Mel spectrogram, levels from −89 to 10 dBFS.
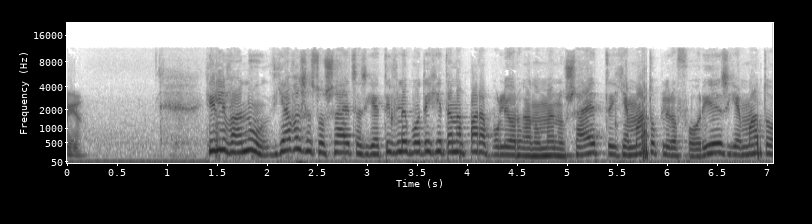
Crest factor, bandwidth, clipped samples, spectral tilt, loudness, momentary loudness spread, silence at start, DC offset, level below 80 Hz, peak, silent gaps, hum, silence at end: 10 dB; 11.5 kHz; under 0.1%; -6 dB/octave; -13 LUFS; 16 LU; 0 s; under 0.1%; -30 dBFS; -2 dBFS; none; none; 0 s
